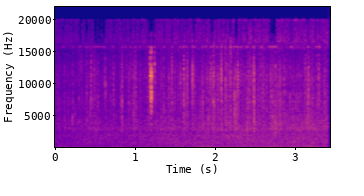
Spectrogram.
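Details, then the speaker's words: 2006 GMC Envoy test drive after replacing both wheel hubs, the old passenger hub having ground with flat spots: only smooth tire and road rush, no grinding or rhythmic growl; the noise is gone. "and the noise is gone did not hear it anymore makes me feel much better"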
